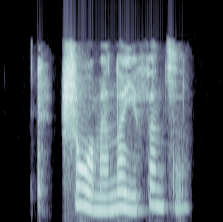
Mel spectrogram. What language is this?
Chinese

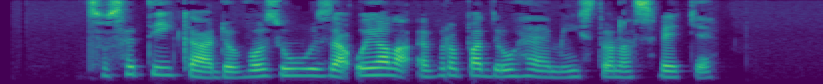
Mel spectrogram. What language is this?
Czech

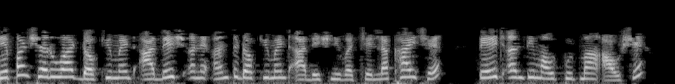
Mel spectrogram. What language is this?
Gujarati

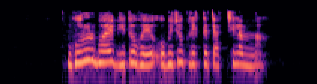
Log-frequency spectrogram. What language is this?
Bangla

